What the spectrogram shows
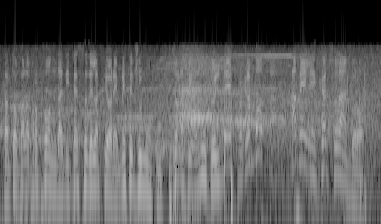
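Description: A man giving breathless, excited Italian goal commentary on football highlights, urgent as each attack builds. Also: quick pace, very noisy. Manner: breathless, urgent build-ups rising to shouted goal calls. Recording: dull lo-fi broadcast audio, loud stadium crowd. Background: roaring football stadium crowd.

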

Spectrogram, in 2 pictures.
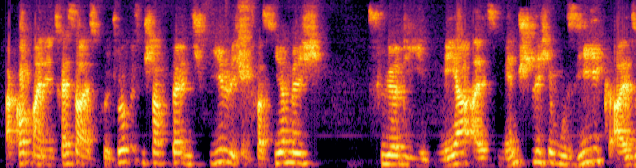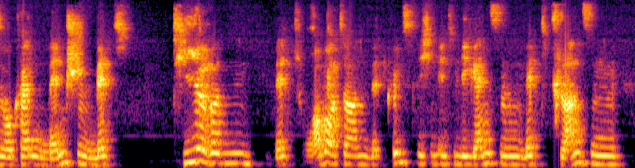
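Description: A middle-aged man presenting a research project over a video call, halting and full of filler sounds. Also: a little high, a bit bright. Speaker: cultural scientist and pianist presenting a research project. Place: indoor room. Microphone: headset on a video call. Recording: dull lo-fi call audio.

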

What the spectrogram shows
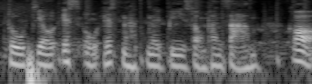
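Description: A man hosting a casual toy review vlog, talking in a relaxed, chatty way. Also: medium pitch, a little fast, faint music behind. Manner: relaxed, chatty, polite particles.

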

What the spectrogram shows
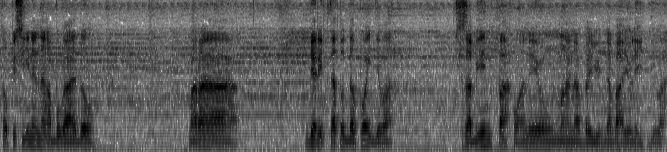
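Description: A man's voice: lowish voice, level tone, normal speed, pauses often, music in the background. A man in casual advice chat, talking conversationally and often asking his listeners for agreement. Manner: chuckles between remarks. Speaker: vlogger giving advice.

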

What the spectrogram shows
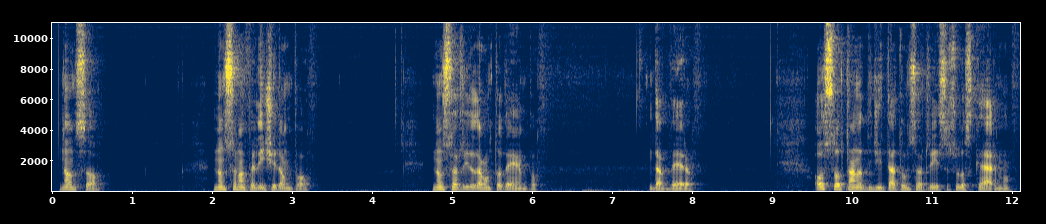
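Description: A lonely young woman who has withdrawn from the world, as a man reads her lines in a slow, unhurried, subdued voice. The delivery stays flat and quiet, the way a game's dialogue is read aloud. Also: mid-range voice, lightly acted.

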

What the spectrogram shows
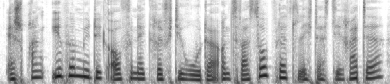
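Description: A woman calmly narrating a children's bedtime story. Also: mid-range voice, fairly quick, no echo, studio quality. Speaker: audiobook narrator.

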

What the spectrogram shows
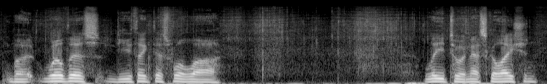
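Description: A man in his forties walking outdoors through woods, thinking out loud in a hesitant commentary with many restarts, recorded on a phone held at arm's length. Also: medium pitch, flat delivery, measured pace. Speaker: vlogger. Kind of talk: walk-and-talk commentary.

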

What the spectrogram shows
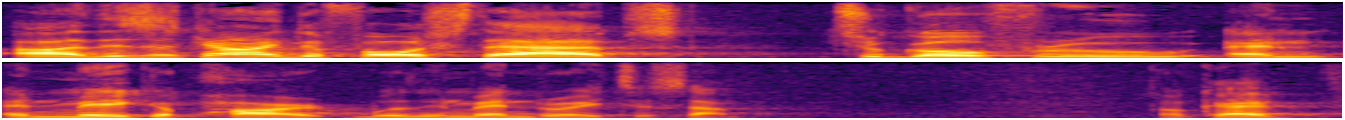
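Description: A man's voice: mid-range voice, normal speed, darkish tone, big-room sound, highs cut off. A middle-aged man from Denmark with a Danish accent, presenting a technical session in a casual, chatty way full of fillers and self-deprecating asides. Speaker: conference presenter. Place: conference room.

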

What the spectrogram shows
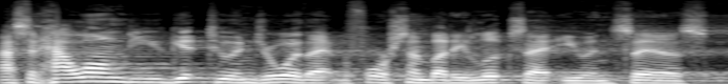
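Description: Earnest pastor preaching in a reverberant hall. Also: male voice, medium pitch, quick pace. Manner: earnest, conversational preaching with repeated phrases. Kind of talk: sermon. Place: church stage with instruments.

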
